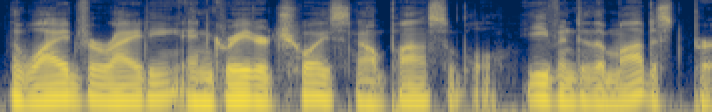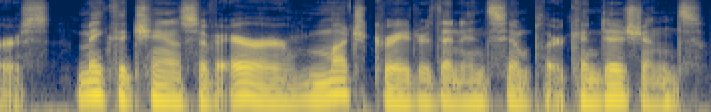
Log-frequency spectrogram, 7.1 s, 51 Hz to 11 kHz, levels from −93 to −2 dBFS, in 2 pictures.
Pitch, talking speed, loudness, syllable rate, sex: 90 Hz, 200 wpm, -18 LUFS, 5.8 syllables/s, male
